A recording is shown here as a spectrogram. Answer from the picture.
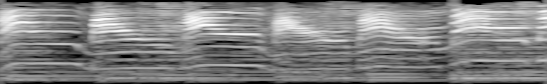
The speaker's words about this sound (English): My cat is stupid, but that's okay. He doesn't need a brain anyway. Meow, meow, meow, meow, meow, meow, meow, meow.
